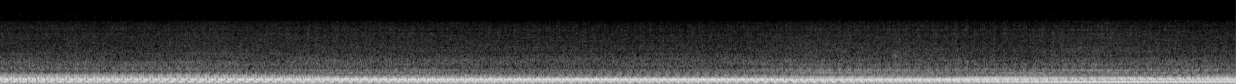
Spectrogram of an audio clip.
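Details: Coyote-swapped SN95 Mustang with newly welded exhaust, cold start after fitting a new power steering pump: deep, steady V8 rumble with even exhaust pulse, slight rise and settle, no misses or knocks; a healthy cold idle.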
